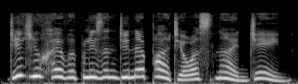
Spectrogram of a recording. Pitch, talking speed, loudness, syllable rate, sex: 285 Hz, 200 wpm, -15 LUFS, 4.6 syllables/s, female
